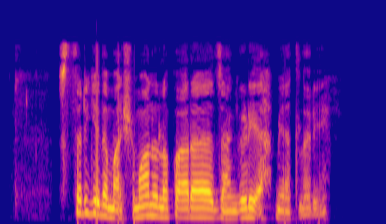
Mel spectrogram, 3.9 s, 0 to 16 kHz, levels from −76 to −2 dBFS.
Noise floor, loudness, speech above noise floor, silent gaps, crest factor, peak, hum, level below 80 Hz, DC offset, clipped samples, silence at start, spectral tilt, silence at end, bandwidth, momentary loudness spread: -48 dBFS; -14 LUFS; 34 dB; none; 16 dB; 0 dBFS; none; -52 dBFS; under 0.1%; under 0.1%; 0.6 s; -5.5 dB/octave; 0.6 s; 8 kHz; 14 LU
